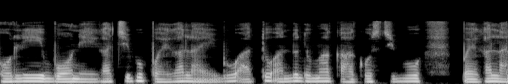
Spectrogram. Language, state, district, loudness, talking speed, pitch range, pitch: Idu Mishmi, Arunachal Pradesh, Lower Dibang Valley, -16 LUFS, 130 wpm, 125-140 Hz, 135 Hz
